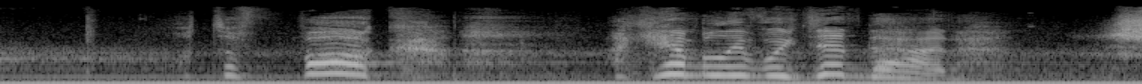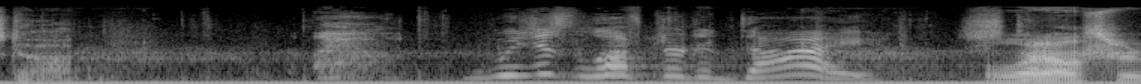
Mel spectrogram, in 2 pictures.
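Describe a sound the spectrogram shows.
A young girl speaks in an upset, shocked voice.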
